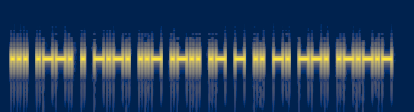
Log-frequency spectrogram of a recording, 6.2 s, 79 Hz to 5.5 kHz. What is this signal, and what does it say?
Morse code, heard as a keyed tone, about 25 wpm, 600 Hz. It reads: SPECULATING.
